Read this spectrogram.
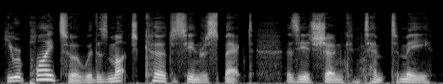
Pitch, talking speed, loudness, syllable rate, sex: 120 Hz, 230 wpm, -18 LUFS, 5.7 syllables/s, male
